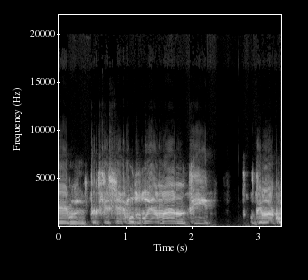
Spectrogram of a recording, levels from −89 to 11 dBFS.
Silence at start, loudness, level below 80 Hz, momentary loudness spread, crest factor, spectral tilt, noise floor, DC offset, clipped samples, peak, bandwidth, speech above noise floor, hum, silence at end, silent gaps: 0 s; -15 LUFS; -62 dBFS; 10 LU; 14 dB; 0.5 dB/octave; -37 dBFS; under 0.1%; under 0.1%; -2 dBFS; 19 kHz; 21 dB; none; 0 s; none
